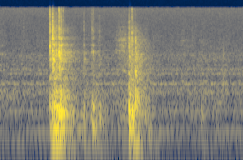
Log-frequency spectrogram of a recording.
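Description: Wooden spatula knocking and scraping against a steel frying pan while stirring pork and mushrooms: two short strokes, about half a second in and again just past the middle.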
